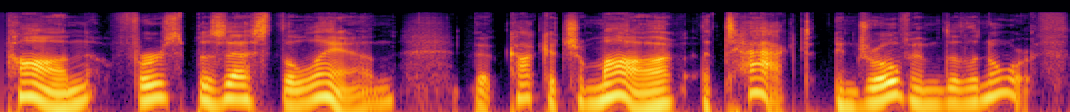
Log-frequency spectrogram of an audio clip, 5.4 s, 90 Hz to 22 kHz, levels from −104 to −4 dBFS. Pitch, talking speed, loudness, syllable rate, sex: 155 Hz, 155 wpm, -17 LUFS, 4.7 syllables/s, male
